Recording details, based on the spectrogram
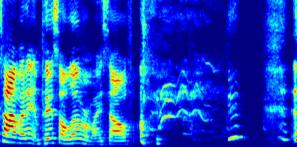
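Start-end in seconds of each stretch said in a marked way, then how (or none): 1.9-2.6 high squealing laugh bursting out; burst of laughter. Real, not acted. Telling the hospital story, she shrieks with laughter. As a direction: laugh high and hard at the memory.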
